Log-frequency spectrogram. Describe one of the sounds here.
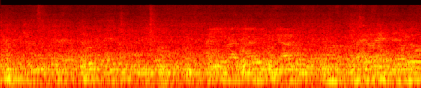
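A floor polishing machine whirs steadily and hums.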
